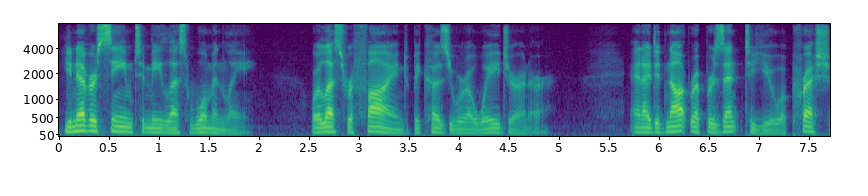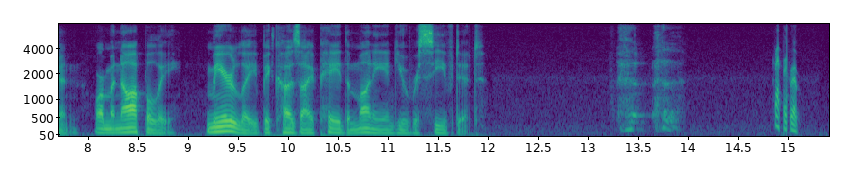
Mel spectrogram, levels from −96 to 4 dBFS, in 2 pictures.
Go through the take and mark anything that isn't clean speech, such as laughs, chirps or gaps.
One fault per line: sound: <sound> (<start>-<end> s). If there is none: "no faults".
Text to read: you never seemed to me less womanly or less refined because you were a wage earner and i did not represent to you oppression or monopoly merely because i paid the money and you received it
sound: cough (13.2-14.0 s)
sound: chirp (14.8-15.2 s)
